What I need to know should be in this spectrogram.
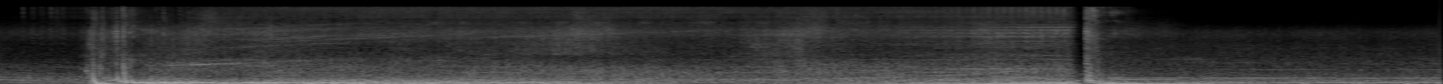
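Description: A machine rumbles with a loud, deep roar and rising whines.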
